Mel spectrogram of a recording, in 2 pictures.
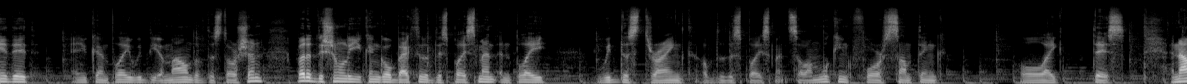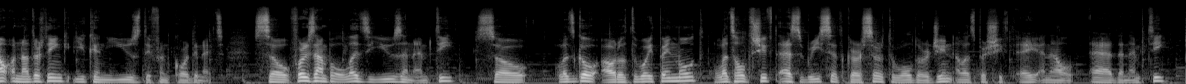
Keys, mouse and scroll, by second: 3.4 click, 4.6-11.2 drag, 13.4 scroll down 2, 13.9-14.5 middle drag, 15.9 shift+middle click, 16.5 Escape, 16.5 Tab, 16.5 scroll up 1, 17.5-18.3 drag, 18.9 shift+a, 19.1 shift+s, 21.1 shift+a.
